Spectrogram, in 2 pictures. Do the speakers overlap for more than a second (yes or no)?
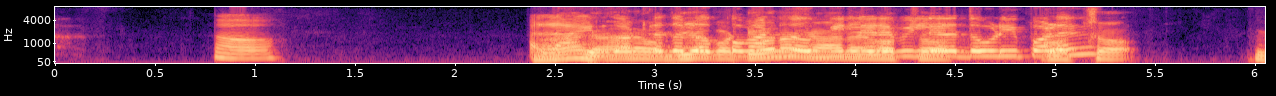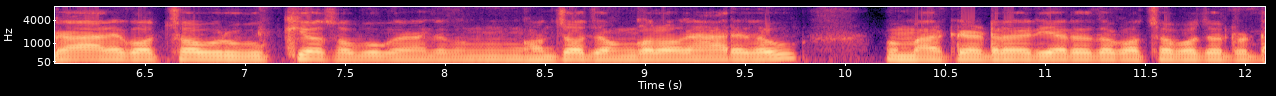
yes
